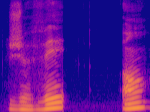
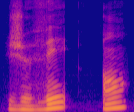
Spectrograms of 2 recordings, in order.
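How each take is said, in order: Both takes have the same delivery.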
